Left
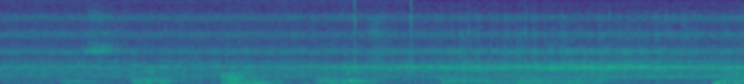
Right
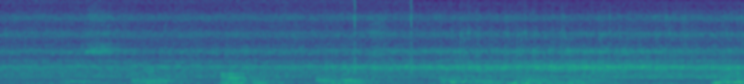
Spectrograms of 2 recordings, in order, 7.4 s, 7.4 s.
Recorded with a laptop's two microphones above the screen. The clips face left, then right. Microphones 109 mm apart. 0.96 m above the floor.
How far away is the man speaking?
About 1.2 m.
